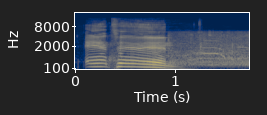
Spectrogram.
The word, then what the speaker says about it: Anton: one the only anton said my last name wrong gosh is it anton yep okay anton anton okay whatever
